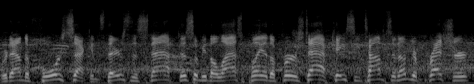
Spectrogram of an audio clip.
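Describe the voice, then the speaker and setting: An American man calling football play-by-play on the radio in clipped phrases, getting excitable on big plays. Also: high voice, quick pace. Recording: very noisy stadium radio broadcast. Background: loud stadium ambience.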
